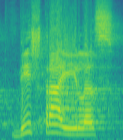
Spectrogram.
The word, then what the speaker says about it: distraí-las: Primeiro, vamos identificar a tonicidade dessa palavra. Calma. Tonicidade dela está em qual sílaba? No I. Beleza. O las não conta. Esse I é oxítona.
